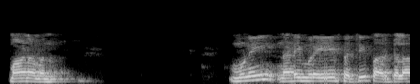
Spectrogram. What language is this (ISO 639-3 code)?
tam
